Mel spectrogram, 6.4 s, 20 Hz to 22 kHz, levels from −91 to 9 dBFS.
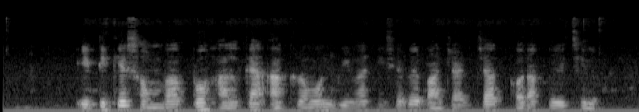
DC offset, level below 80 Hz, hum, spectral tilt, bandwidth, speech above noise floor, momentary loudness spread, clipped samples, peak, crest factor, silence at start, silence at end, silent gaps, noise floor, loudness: under 0.1%; -50 dBFS; none; -8.5 dB/octave; 11.5 kHz; 19 dB; 14 LU; under 0.1%; -6 dBFS; 22 dB; 0.05 s; 0 s; none; -47 dBFS; -28 LUFS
